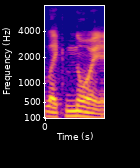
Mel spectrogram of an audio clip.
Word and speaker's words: Noi: But you look at things like Noi, I think it's pronounced. That's what they call it, anyways. I pronounce it New, but apparently it's Noi in its actual language.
